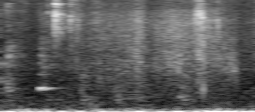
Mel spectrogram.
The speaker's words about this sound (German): Wir wurden kurz unterbrochen. Mit, kurz, äh, kurzer Übergriff vom Hund. Können wir den nicht mal ins Exil schicken, während wir hier aufnehmen?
